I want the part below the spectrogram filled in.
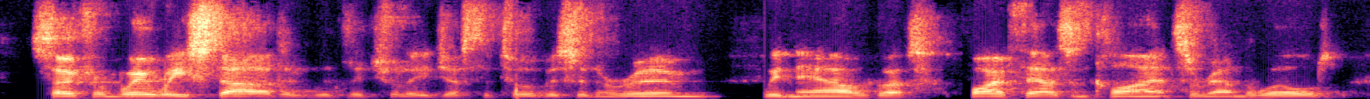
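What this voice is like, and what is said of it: Australian accent. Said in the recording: “We started in Sydney. That's why I have this accent.”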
